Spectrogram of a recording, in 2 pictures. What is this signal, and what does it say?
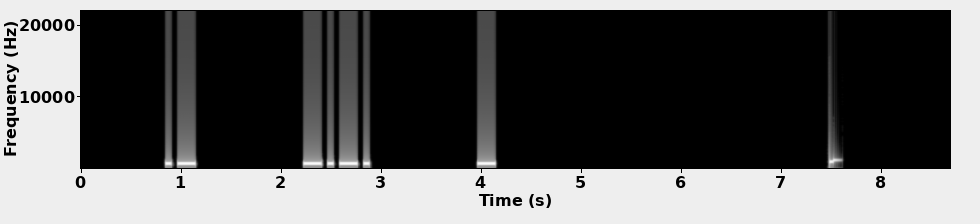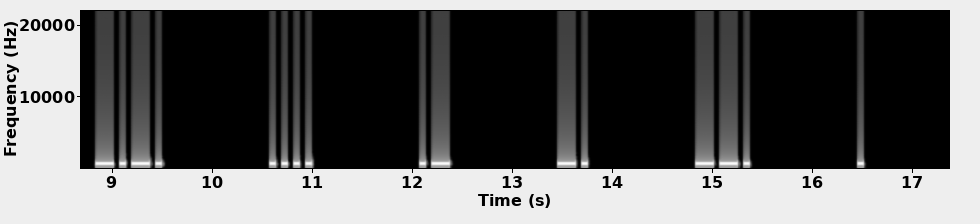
Morse code, heard as a keyed tone, about 20 wpm, spaced as for 7 wpm, 700 Hz. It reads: ACT CHANGE
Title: 6x Character Spacing - Top 200 Words - 20wpm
